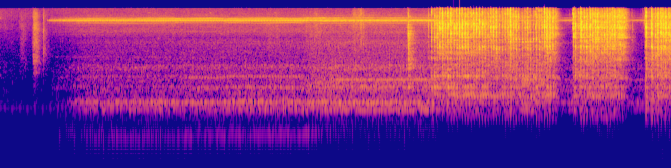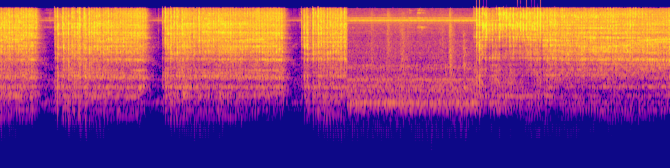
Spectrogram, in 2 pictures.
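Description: A lathe motor starts and hums steadily.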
